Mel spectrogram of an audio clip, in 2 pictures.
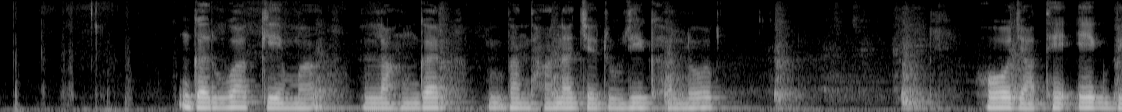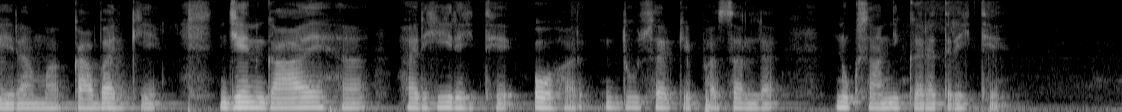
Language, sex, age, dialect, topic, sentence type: Chhattisgarhi, male, 25-30, Western/Budati/Khatahi, agriculture, statement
